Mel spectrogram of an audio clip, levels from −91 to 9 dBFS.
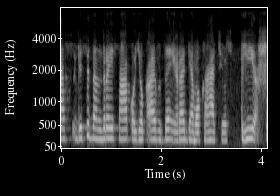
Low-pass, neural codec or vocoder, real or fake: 7.2 kHz; codec, 44.1 kHz, 7.8 kbps, Pupu-Codec; fake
